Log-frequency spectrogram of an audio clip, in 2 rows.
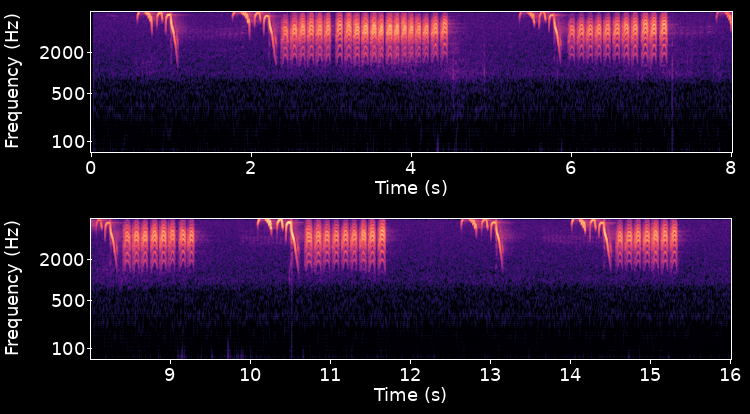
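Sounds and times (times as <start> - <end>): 
marsh tit Poecile palustris calling: 0.6 - 1.1, 1.8 - 4.5, 5.4 - 9.3, 10.1 - 11.7, 12.6 - 13.2, 14.0 - 15.4.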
